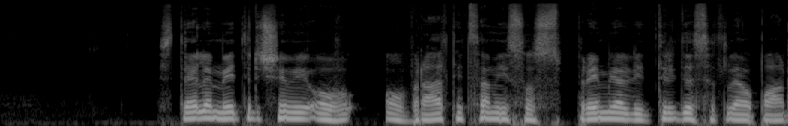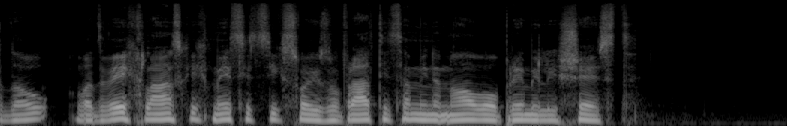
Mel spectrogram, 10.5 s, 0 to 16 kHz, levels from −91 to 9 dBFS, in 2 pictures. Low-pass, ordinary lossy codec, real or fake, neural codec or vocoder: 14.4 kHz; none; fake; vocoder, 44.1 kHz, 128 mel bands every 256 samples, BigVGAN v2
